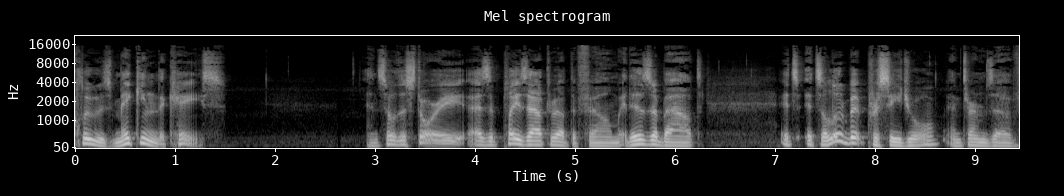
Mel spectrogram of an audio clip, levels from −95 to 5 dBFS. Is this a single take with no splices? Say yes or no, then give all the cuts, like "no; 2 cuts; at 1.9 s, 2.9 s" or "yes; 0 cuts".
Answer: yes; 0 cuts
